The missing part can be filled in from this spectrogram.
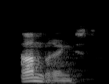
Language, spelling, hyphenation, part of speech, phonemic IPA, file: Dutch, aanbrengst, aan‧brengst, noun, /ˈaːn.brɛŋst/, Nl-aanbrengst.ogg
- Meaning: that what is brought in (in legal matters)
